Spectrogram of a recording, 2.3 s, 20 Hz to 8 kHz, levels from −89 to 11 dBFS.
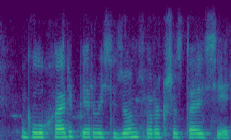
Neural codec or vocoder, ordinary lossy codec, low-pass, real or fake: none; Opus, 16 kbps; 7.2 kHz; real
